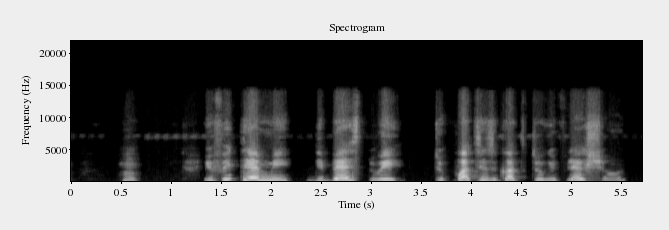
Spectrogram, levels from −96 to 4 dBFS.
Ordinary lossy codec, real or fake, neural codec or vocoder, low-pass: AAC, 64 kbps; real; none; 14.4 kHz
